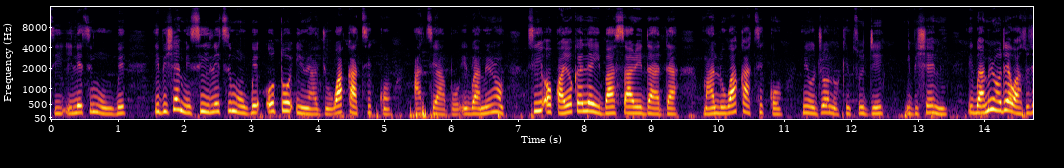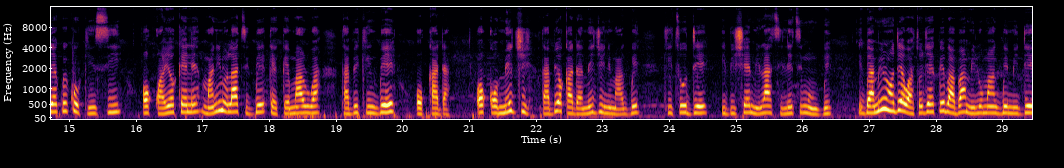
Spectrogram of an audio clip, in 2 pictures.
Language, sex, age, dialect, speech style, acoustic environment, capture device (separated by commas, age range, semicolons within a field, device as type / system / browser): Yoruba, female, 25-34, Nigeria - Lagos, relaxed, silence, mobile / Linux / Chrome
